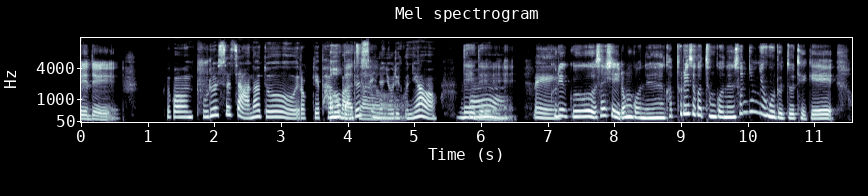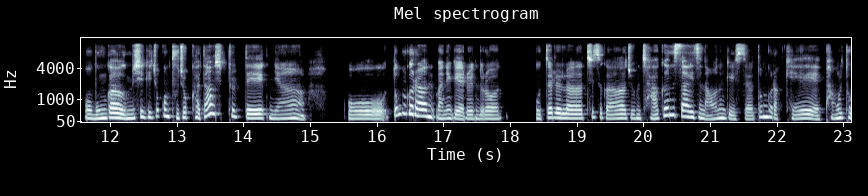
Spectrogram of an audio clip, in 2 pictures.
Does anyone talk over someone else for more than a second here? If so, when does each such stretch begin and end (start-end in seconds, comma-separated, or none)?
3.7-5.0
